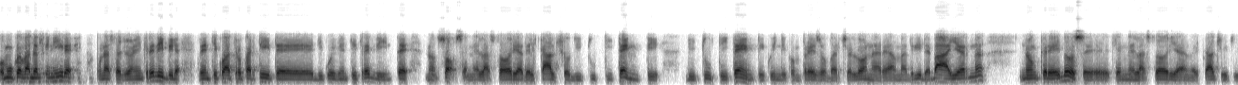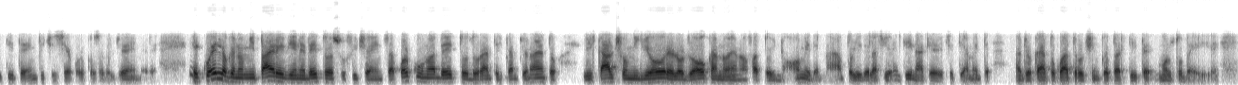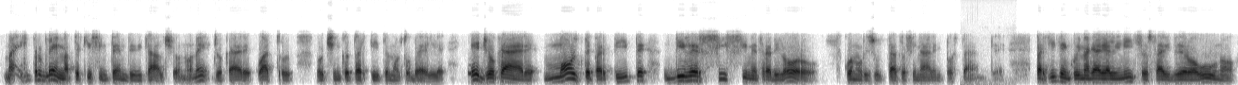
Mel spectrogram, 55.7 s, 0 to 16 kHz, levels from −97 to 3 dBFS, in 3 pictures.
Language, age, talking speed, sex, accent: Italian, 50-69, 140 wpm, male, native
